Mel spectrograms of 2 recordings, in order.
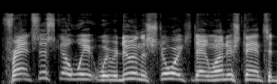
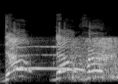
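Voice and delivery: pleading shout; 8 semitones higher, 3 dB louder, slower than usual. Real, not acted. Host pleads loudly.

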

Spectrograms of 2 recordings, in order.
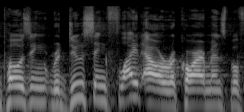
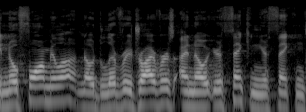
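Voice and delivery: normal talking voice

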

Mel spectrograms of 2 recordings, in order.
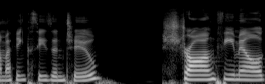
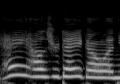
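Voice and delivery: high, bright sing-song hello; a light imitation of a friendly neighbor; cheery neighbor greeting; 9 semitones higher than usual. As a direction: chirp it over the fence to the neighbors. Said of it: "I used to be like".

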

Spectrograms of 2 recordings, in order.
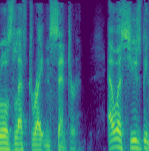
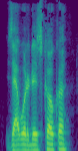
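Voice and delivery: ordinary talk, nothing marked

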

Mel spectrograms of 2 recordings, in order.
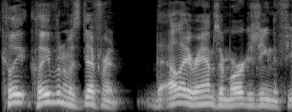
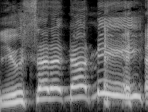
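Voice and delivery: teasing; 12 semitones higher, 4 dB louder, slower than usual. Acted. Teasing jab at co-host.

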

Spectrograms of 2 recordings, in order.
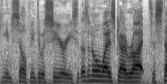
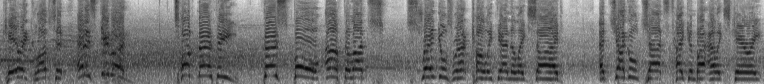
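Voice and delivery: excited wicket call; 11 semitones higher, slower than usual. Acted. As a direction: erupt as the wicket falls. Wicket falls, commentator erupts.

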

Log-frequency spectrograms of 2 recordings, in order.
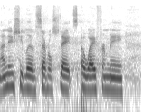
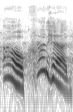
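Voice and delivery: drawn-out, higher mock dismay; dismayed gasp; 5 semitones higher, 3 dB louder, much slower than usual. To the audience, retelling her slip: high slow mock dismay. Speaker catching her own writing mistake.

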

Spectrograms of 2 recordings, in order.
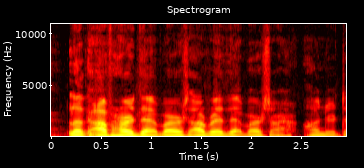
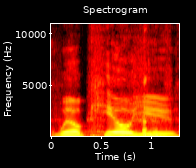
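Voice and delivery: mock threat; 4 semitones higher, 8 dB louder, slower than usual.

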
